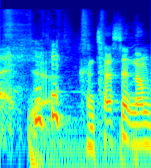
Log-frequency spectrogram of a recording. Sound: laughs

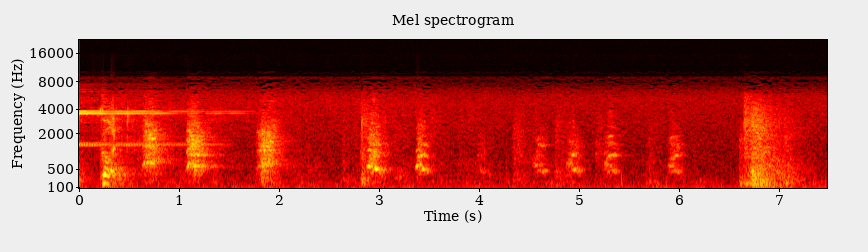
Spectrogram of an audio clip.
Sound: phone rings; dog barks

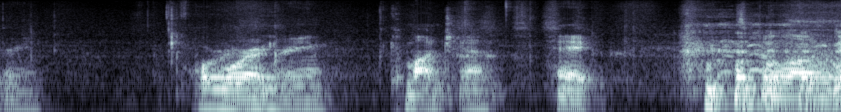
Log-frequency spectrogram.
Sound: chuckles

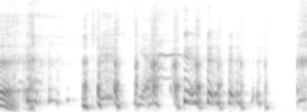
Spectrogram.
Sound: laughing

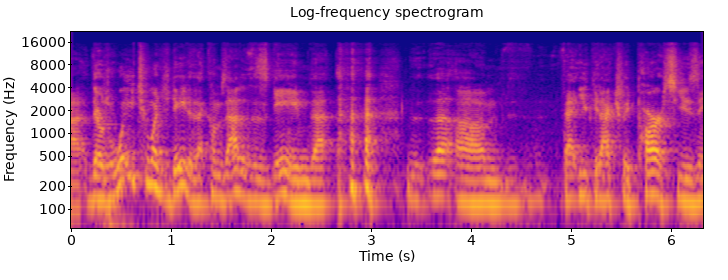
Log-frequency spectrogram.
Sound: chuckles

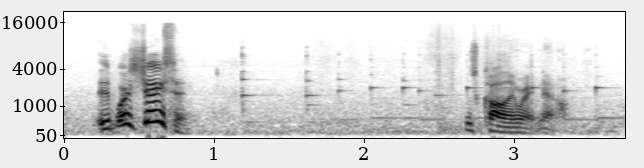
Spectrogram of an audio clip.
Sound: phone ringing

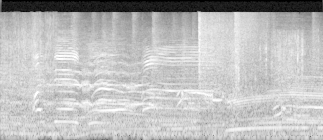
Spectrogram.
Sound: screaming

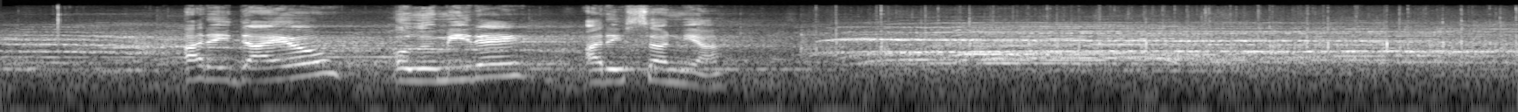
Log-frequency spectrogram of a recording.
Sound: audience cheers and applauds

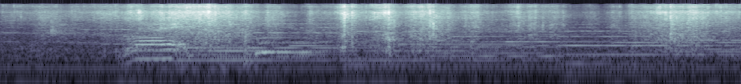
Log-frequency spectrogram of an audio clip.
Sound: polythene crackling

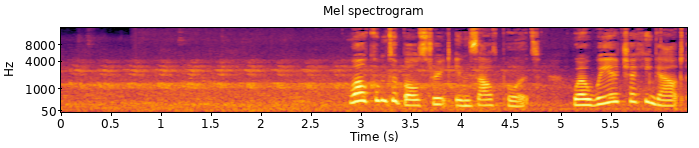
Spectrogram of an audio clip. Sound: sound of Seagulls

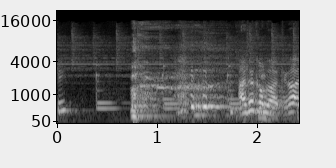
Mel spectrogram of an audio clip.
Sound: laughing

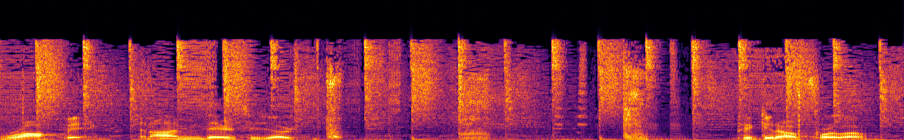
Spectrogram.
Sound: squishing noises

